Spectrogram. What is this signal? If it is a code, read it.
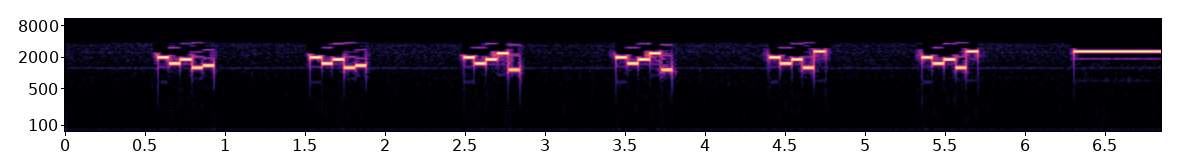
Five-tone selective call (ZVEI), heard as quick runs of five tones, tones of about 70 ms. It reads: 85734 85734 85702 85702 85733 85733
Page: SDR/ZVEI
